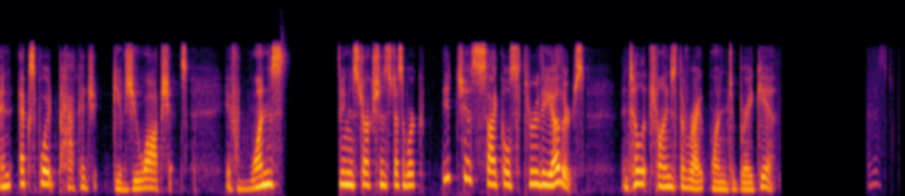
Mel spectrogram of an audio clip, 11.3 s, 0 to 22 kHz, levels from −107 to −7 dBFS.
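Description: A speech clip carried over a call codec whose sound points to Opus, with a top end near 8 kHz. From 3.51 s to 4.27 s the sound smears into a fading buzz, then goes quiet for about 620 ms. About 400 ms of speech never returns. This is likely a long network dropout, with the receiver stretching the last sound before giving up. From 4.35 s to 8.69 s comes a jitter buffer speed-up. The receiver is draining built-up delay, roughly 300 ms in all. It trims short pitch-period pieces again and again. Speech runs at 107% speed at unchanged pitch and sounds hurried. Starting around 9.5 s, the smooth fade-out shows truncation distortion on a fade. The fade keeps only 9 bits and adds no dither. From 9.97 s the tail turns gritty.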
